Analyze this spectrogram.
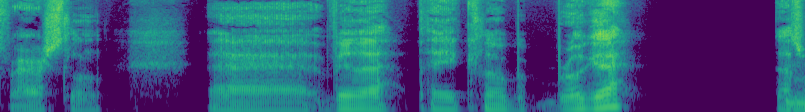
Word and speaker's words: Brugge: You've been saying it wrong forever. It's Brugge.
